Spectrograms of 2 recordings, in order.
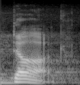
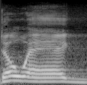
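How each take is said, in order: First: The name is said as Doug. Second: The name is said as Doeg. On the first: The speaker calls it right. "so I'm just going to say Doug" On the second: The speaker calls it wrong. "Doeg doesn't sound good to me"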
